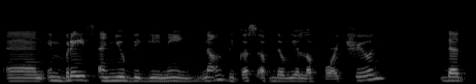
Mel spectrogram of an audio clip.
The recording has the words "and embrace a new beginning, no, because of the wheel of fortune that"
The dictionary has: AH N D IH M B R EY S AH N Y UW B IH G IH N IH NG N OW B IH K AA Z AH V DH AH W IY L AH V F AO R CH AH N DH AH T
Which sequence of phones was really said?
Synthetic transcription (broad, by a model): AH N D IH M B R EY S AH N Y UW B IH G IH N IH NG N OW B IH K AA S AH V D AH W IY L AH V P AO R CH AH N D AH T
